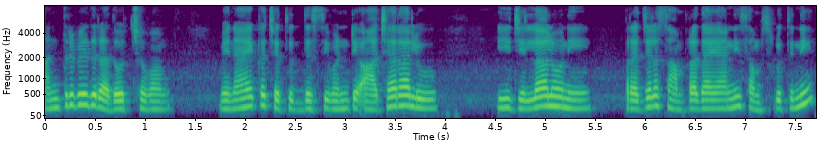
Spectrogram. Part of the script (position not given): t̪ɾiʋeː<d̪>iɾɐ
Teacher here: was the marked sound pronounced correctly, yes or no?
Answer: yes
